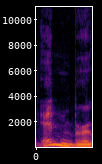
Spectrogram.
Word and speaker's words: Edinburgh: If you don't say Edinburgh with berg, then it's burr or baru.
